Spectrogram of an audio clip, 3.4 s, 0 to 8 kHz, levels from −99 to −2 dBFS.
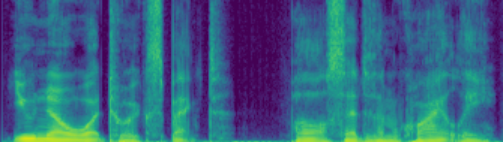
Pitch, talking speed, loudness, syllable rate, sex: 85 Hz, 180 wpm, -18 LUFS, 4.2 syllables/s, male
